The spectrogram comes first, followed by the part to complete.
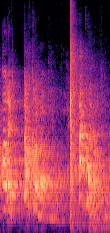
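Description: Angry shouting, then a single sharp slap about one and a half seconds in, a blow struck during a fight.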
